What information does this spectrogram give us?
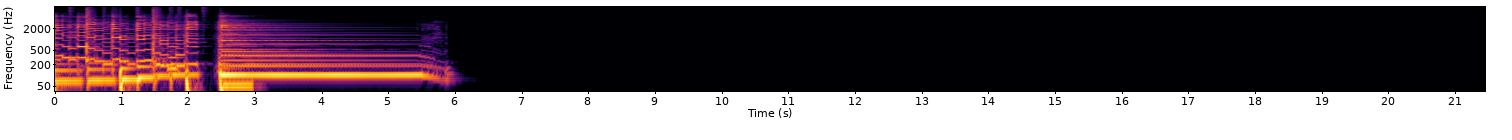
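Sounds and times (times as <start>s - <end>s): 
clean electric guitar on the neck pickup: 0.0s - 6.0s.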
